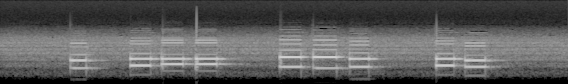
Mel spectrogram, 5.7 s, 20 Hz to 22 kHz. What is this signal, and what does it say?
DTMF, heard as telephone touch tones, dialled by hand, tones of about 200 ms, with room echo. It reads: 1 800 635 84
